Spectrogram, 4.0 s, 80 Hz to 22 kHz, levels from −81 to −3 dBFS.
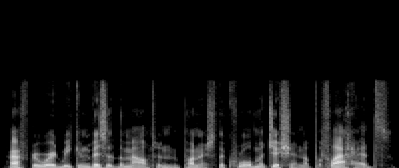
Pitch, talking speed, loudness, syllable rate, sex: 165 Hz, 210 wpm, -22 LUFS, 5.9 syllables/s, female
